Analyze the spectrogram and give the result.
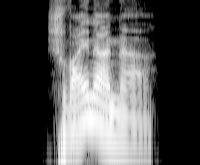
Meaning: inflection of schweinern: 1. strong/mixed nominative masculine singular 2. strong genitive/dative feminine singular 3. strong genitive plural
- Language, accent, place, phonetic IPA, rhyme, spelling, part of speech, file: German, Germany, Berlin, [ˈʃvaɪ̯nɐnɐ], -aɪ̯nɐnɐ, schweinerner, adjective, De-schweinerner.ogg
